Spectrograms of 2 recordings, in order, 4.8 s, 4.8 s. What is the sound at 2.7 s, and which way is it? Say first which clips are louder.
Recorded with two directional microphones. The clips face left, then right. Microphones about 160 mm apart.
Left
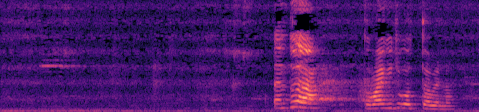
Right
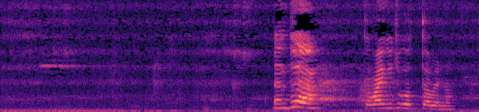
Speech: right 1 dB; 15° right (ahead or behind).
